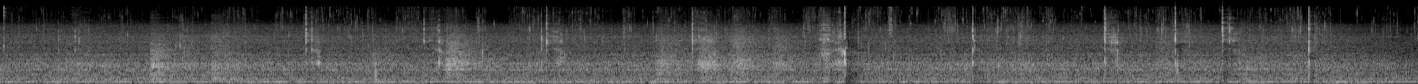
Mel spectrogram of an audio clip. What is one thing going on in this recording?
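Noodles squelch wetly as they are stirred in thick sauce.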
